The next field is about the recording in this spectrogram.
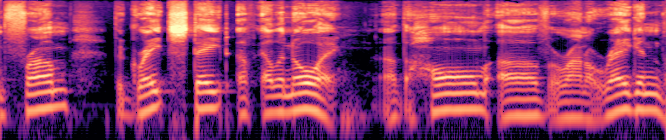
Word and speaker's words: Illinois: And it's pronounced Illinois. The S is silent.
